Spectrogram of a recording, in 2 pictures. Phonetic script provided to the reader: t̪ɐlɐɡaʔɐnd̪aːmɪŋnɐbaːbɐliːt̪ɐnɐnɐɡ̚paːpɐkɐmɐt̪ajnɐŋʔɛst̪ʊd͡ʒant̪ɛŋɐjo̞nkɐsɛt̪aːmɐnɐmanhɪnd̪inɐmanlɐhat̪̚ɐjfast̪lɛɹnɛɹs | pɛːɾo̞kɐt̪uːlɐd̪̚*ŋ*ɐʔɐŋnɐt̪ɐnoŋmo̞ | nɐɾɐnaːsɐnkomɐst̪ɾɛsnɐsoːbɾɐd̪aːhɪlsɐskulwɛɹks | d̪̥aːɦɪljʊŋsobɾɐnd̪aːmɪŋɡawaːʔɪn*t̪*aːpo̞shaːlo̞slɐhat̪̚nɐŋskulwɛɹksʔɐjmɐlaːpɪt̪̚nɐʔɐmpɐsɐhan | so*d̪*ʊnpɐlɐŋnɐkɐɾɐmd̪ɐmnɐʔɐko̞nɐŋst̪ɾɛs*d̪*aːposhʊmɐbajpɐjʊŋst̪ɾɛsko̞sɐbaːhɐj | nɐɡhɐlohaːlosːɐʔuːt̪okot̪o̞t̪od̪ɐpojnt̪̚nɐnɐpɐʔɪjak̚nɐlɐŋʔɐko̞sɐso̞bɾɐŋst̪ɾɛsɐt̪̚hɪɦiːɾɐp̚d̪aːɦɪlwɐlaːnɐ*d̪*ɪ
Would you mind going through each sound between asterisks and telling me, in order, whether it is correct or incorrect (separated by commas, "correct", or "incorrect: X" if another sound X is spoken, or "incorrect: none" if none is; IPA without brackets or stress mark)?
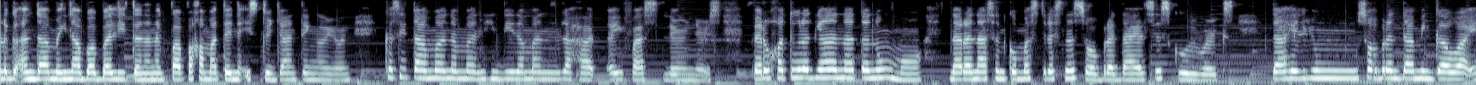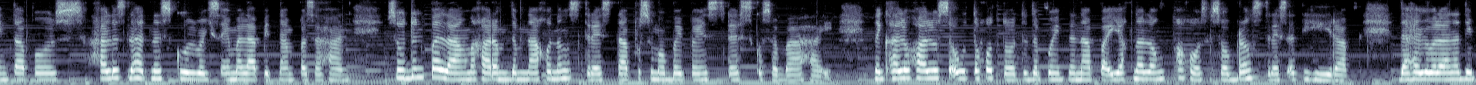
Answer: correct, correct, correct, incorrect: t̪, correct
